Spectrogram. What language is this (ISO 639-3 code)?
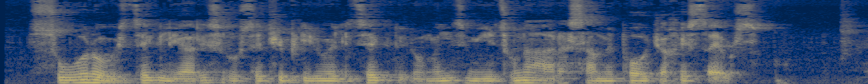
kat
